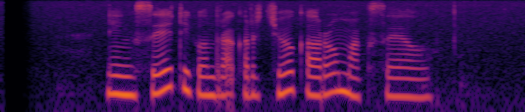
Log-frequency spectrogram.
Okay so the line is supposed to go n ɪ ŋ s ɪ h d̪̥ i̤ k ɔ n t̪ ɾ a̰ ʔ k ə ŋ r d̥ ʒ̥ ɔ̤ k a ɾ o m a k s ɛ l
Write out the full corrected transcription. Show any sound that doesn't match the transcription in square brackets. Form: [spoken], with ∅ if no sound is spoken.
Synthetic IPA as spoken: n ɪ ŋ s ɪ h d̪̥ i̤ k ɔ n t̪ ɾ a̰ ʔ k ə [∅] r d̥ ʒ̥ ɔ̤ k a ɾ o m a k s ɛ l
